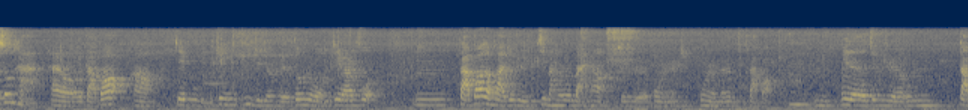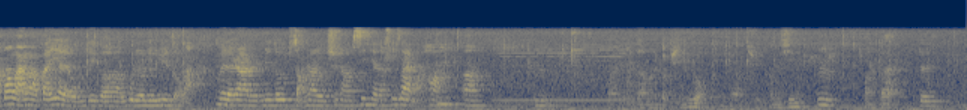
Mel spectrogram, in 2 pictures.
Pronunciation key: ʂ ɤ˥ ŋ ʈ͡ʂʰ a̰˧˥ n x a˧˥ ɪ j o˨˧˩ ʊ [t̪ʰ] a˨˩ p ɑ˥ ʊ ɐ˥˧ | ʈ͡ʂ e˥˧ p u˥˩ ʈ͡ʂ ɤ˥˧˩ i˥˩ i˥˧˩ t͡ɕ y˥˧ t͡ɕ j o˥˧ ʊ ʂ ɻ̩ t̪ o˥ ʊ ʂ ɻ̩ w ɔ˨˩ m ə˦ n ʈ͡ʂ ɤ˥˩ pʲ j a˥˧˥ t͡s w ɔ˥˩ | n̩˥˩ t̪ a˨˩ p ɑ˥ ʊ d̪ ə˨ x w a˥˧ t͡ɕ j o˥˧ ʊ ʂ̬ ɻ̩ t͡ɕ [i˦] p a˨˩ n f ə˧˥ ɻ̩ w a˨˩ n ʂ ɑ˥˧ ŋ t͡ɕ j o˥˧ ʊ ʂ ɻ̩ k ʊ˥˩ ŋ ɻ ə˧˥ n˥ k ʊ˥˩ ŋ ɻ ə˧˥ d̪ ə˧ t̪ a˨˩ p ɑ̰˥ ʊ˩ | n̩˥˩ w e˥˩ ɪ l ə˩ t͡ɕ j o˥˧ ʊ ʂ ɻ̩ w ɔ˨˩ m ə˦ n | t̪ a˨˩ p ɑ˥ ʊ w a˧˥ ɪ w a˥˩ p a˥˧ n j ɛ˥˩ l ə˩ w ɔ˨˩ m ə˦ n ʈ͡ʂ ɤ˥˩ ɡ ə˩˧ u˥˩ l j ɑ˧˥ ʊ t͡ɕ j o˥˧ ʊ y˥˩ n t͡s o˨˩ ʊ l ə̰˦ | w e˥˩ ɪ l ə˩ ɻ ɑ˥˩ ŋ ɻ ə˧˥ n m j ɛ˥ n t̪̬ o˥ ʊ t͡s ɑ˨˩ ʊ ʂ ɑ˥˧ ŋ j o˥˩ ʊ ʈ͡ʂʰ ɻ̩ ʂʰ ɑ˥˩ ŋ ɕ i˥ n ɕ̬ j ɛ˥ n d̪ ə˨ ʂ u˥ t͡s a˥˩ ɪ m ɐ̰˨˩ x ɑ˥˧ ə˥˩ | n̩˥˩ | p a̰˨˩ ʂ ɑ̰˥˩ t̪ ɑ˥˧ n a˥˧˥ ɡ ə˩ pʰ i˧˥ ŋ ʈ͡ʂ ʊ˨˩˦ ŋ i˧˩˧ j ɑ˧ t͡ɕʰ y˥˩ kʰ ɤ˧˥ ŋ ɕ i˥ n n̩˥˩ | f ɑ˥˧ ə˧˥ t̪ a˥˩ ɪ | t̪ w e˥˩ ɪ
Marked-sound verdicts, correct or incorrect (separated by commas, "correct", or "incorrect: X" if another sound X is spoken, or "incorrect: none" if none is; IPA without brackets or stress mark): incorrect: t̪, incorrect: i˥˩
